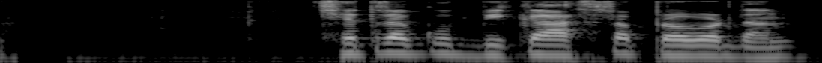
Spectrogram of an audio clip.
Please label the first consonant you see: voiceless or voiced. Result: voiceless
